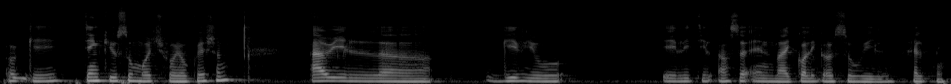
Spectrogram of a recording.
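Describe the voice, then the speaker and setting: Even-toned man with Beninese French accent. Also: on the high side, measured pace. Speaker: session moderator and presenter. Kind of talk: public address at a conference session.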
